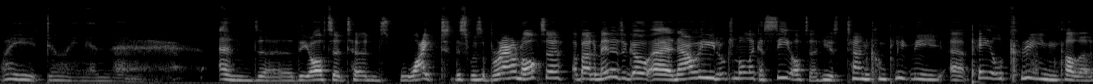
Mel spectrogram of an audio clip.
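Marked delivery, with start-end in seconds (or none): 0.0-1.4 put-on menacing tone, low, hushed and sinister. Telling a story, voicing someone calling through the door, in a mock-sinister voice. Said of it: "a rather awfully sinister voice".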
